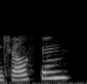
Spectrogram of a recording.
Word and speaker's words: Charleston: Facebook, Adrienne Charleston.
